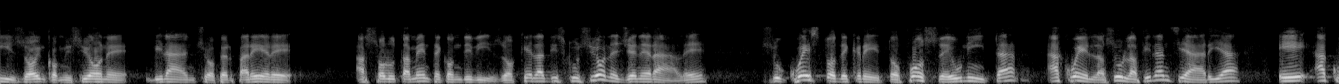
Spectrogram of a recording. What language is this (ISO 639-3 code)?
ita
